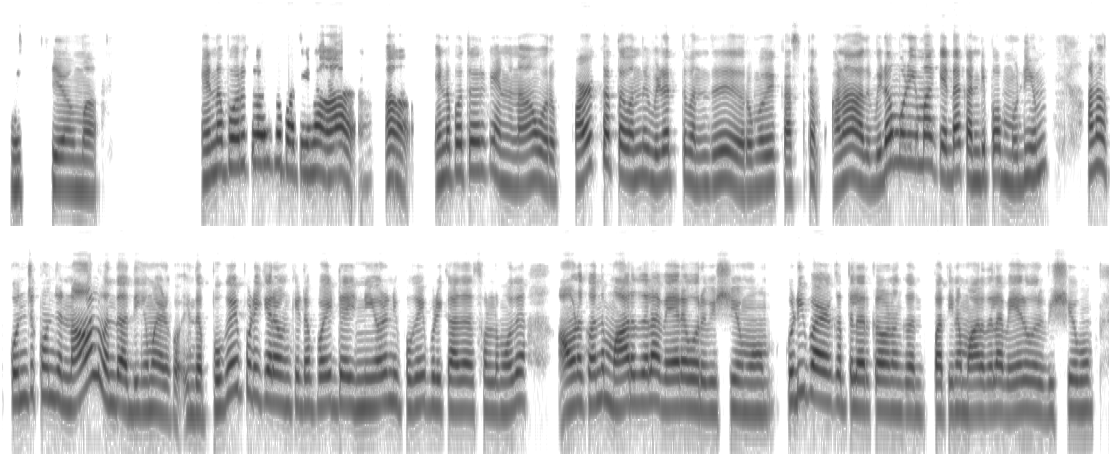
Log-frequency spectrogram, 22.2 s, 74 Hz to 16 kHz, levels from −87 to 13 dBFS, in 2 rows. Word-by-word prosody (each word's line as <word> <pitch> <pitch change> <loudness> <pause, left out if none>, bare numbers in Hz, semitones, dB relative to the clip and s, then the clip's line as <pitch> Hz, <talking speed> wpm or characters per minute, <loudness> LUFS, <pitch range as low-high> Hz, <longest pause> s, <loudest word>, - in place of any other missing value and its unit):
நிச்சயமா. 190 -1 -4 1.2
என்ன 260 +5 +1
பொறுத்தவரைக்கும் 330 +1 +4
பார்த்தீங்கன்னா, 270 -1 +3 0.7
ஆ - - +5 0.5
என்ன 245 +3 -1
பொறுத்தவரைக்கும் 280 0 0
என்னன்னா, 200 -2 -5 0.2
ஒரு 200 -2 -1 0.2
பழக்கத்தை 325 +5 +2
வந்து 245 +2 -4
விடர்த்து 235 +1 -3
வந்து 205 +1 -6 0.3
ரொம்பவே 195 +3 -2
கஷ்டம். 180 +5 -4 0.2
ஆனா 230 +4 +2
அத 210 - 0
விட 250 +8 +4
முடியுமா? 335 -1 +1
கேட்டா 255 +1 +3
கண்டிப்பா 235 +2 0
முடியும், 240 +6 -4 0.5
ஆனால் 310 +2 +2
கொஞ்சம் 285 +5 -1
கொஞ்சம் 280 -5 -2
நாள் 420 - +6
வந்து 250 -3 +2
அதிகமா 215 +1 -4
எடுக்கும். 190 -1 -5
இந்த 195 0 +1
புகை 280 +10 +2
பிடிக்கிறவங்க 270 -7 +1
கிட்ட 230 -1 -2
போயிட்டு, 245 +1 0
இன்னையோட 230 +2 -1
நீ - - -6
புகை 230 +2 -1
பிடிக்காத 220 -1 +1
சொல்லும்போது, 210 +3 -2 0.5
அவனுக்கு 245 +2 +2
வந்து 280 +2 -4
மாறுதலா 255 +3 +4
வேறு 230 +1 +5
ஒரு 215 -1 -1
விஷயமும், 210 -1 -3 0.2
குடிப்பழக்கத்தில 260 -7 +3
இருக்கிறவனுக்கு 215 -1 0
வந்து 200 0 -12
பார்த்தீங்கன்னா 210 0 -2
மாறுதலா 205 +1 0
வேறு 215 +1 -2
ஒரு 205 -1 -5
விஷயமும், 220 +1 -4
230 Hz, 145 wpm, -21 LUFS, 210-270 Hz, 1.2 s, நாள்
